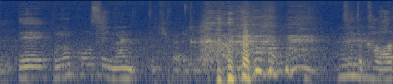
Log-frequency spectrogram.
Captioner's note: laughs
